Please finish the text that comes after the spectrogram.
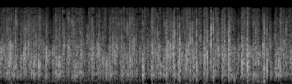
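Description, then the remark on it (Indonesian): Enthusiastic applause from the audience at the final round of a competition, a dense, steady clatter of many hands clapping at once, loud and continuous for the whole stretch with no voices standing out. “Di stek terdengar suara tepuk tangan yang meriah dari penonton lomba tersebut.”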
